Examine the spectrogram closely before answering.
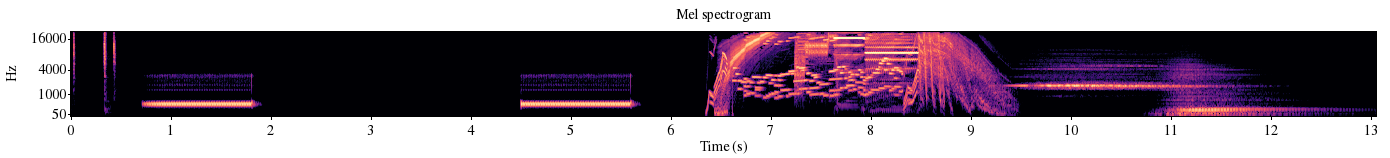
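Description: Two long, steady ringback tones with a pause between them, followed by a burst of chirpy electronic connection noise and static as the call goes through.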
